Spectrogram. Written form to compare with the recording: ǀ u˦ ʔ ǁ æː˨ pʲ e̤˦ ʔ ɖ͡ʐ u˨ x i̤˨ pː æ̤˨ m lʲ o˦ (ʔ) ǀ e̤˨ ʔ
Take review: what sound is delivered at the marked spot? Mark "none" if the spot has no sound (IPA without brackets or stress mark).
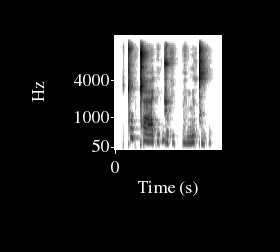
none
